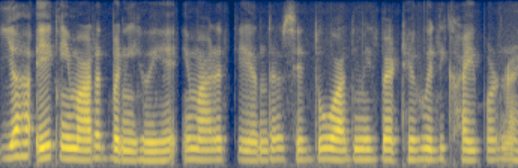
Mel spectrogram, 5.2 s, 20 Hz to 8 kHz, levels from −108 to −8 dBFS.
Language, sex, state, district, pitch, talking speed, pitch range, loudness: Hindi, female, Uttar Pradesh, Lalitpur, 180 Hz, 210 wpm, 175-185 Hz, -19 LUFS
